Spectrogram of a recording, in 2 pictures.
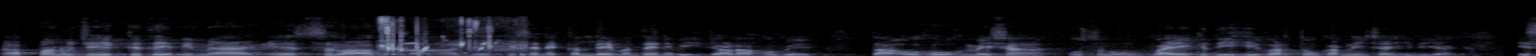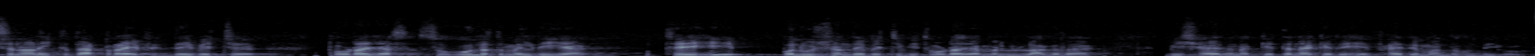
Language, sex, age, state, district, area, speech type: Punjabi, male, 30-45, Punjab, Fatehgarh Sahib, rural, spontaneous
